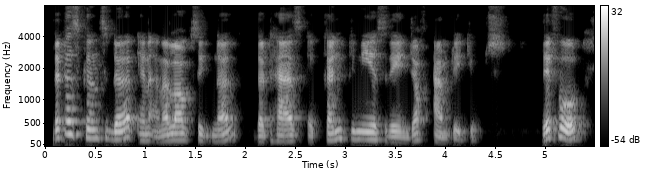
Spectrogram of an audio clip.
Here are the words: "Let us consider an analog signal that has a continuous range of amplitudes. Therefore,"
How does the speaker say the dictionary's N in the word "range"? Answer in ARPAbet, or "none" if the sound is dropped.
N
